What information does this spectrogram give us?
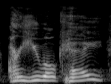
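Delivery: high, alarmed call of a worried wife. Acted. Wife runs outside to her fallen husband, alarmed. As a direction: rush out calling up, worried he's hurt.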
